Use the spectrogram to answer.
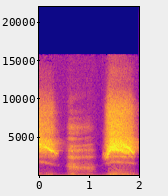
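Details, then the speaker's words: Asthma imitation: quiet normal intake, then a high, whistling outward breath, mimicking the noise an asthmatic patient makes breathing out; imitated expiratory wheeze. "Entonces el paciente va a inhalar, o sea, va a jalar aire, y lo va a jalar bien, pero a la hora de sacar el aire es cuando hace el ruido. Entonces la respiración es así."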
